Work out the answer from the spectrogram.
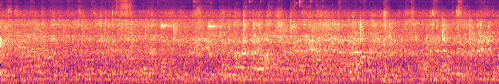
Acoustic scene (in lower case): crowded indoor space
